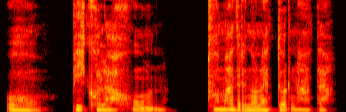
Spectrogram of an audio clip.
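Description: A tender, devoted young aunt who speaks softly to a child and earnestly to her mother, voiced by a woman reading aloud. Her pitch rises a little above the narration. The recording is dry and close-miked. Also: fairly even intonation, takes it slowly, vocal fry, slightly rough, no room sound, exaggerated voice.

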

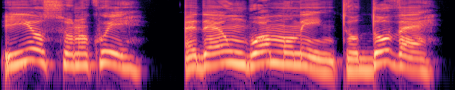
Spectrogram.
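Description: A woman voicing a stern, stubborn older father who speaks bluntly and gruffly. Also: lowish voice, lively intonation, moderate pace, a little mellow, no echo, studio quality, lightly acted.

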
